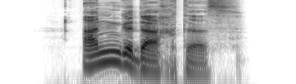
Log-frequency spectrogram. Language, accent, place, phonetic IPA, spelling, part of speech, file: German, Germany, Berlin, [ˈanɡəˌdaxtəs], angedachtes, adjective, De-angedachtes.ogg
- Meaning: strong/mixed nominative/accusative neuter singular of angedacht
